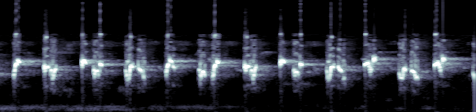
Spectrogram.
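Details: Yellow-vented bulbul song for luring wild birds and prompting quiet ones to sing: chuckling bubbly two-part phrases repeated about every third of a second, with a faint low hum early on.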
